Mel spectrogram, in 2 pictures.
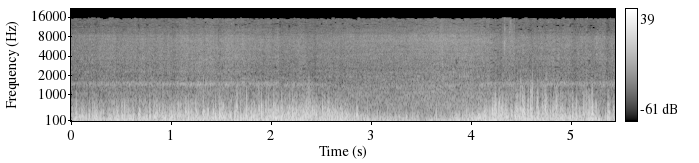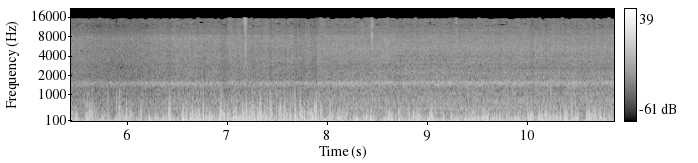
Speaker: If I turn the AC on, the whining noise comes in.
